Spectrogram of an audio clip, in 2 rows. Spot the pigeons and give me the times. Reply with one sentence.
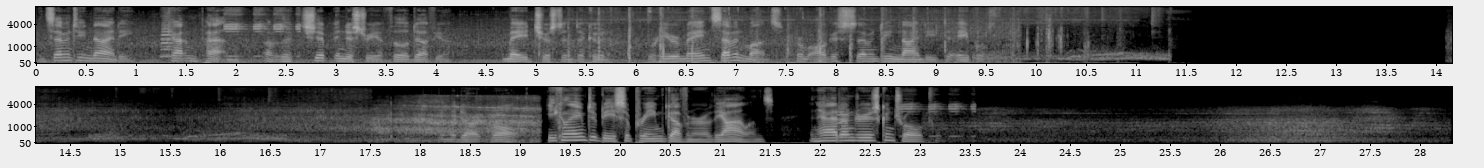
The pigeons can be heard from 9.3 to 11.4 s and from 14.7 to 16.7 s.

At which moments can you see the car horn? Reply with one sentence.
You can hear the car horn from 1.1 to 2.7 s and from 22.1 to 23.6 s.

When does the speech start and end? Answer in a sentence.
You can hear the speech from 0.0 to 9.6 s and from 18.2 to 23.2 s.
